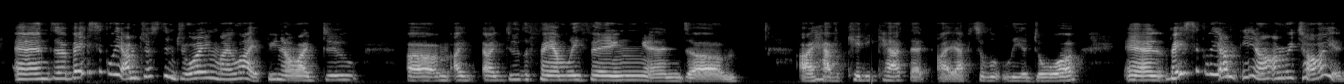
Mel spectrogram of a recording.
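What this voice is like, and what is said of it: Brooklyn New York accent. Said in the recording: “I love your accent, by the way, because it just brings me back home. Because my mom and her family are from Brooklyn.”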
